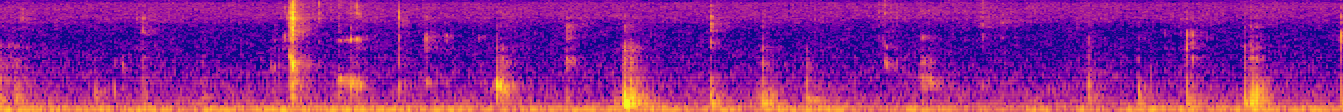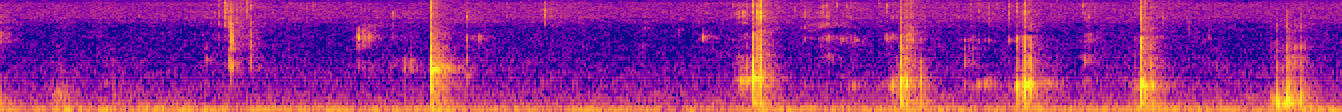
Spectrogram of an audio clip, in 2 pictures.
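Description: A woman chews crunchily close to a microphone.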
